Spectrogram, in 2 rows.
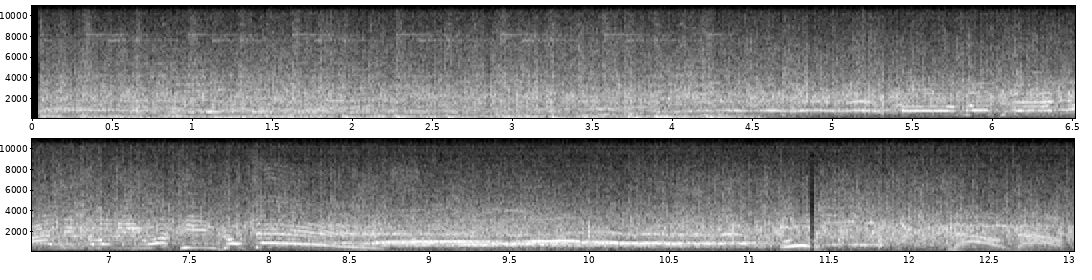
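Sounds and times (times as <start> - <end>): upbeat music: 0.0 - 4.8
studio audience applauding: 0.0 - 13.0.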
